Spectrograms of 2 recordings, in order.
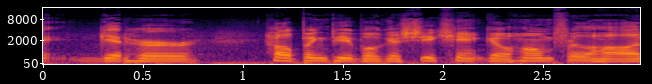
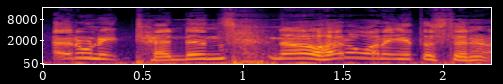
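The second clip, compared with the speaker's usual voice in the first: rising higher and faster in fussy disgust; imitating a picky star who gets more and more grossed out; hammed-up fussy panic, higher and quicker; mock disgust; 7 semitones higher than usual. James panicking over a tendon.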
